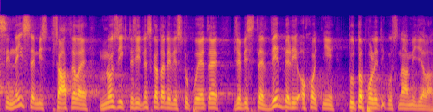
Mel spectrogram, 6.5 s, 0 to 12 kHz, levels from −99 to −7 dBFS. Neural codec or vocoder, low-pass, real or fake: none; 7.2 kHz; real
